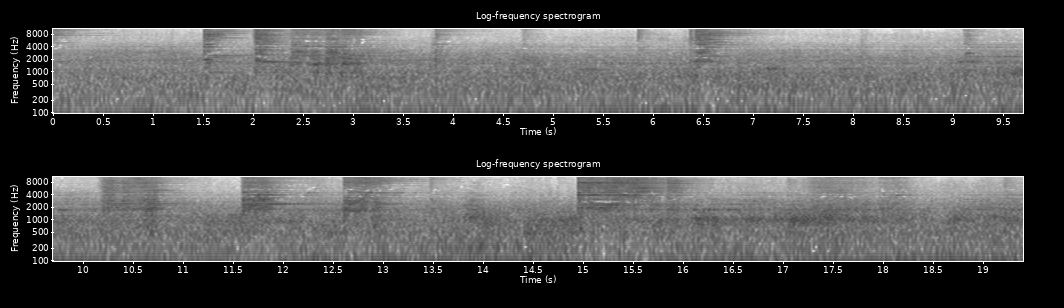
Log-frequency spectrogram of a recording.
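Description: Loaded tank cars of a slow-moving freight train rolling past, with a steady low rumble. High-pitched wheel squeals and screeches rise and fall every few seconds, loudest about fifteen seconds in.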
